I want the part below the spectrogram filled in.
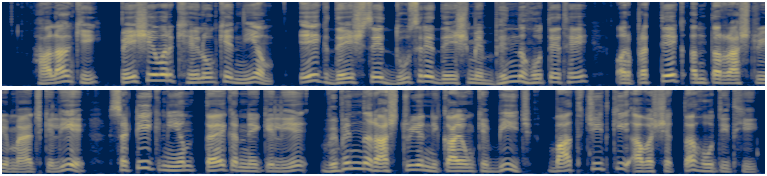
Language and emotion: Hindi, neutral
